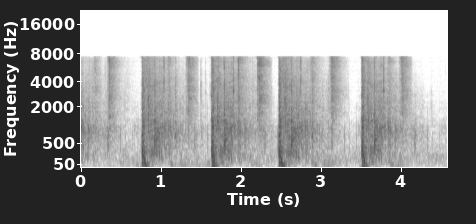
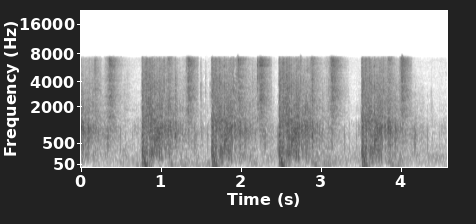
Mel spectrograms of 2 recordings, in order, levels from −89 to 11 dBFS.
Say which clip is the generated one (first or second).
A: first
